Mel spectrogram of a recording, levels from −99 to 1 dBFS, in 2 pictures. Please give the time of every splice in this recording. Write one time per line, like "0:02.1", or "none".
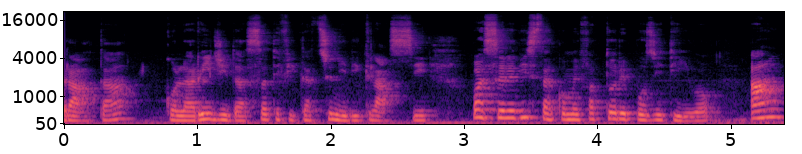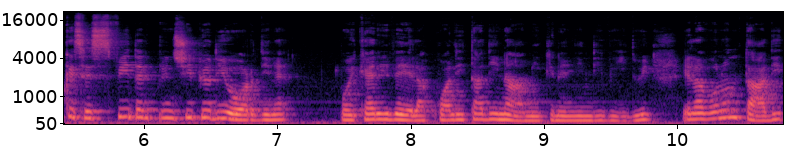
none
